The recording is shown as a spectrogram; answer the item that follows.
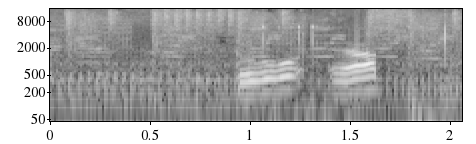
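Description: Motorcycle engine running with a low, rapidly pulsing rumble, heard clearly for the first second before a voice covers it.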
